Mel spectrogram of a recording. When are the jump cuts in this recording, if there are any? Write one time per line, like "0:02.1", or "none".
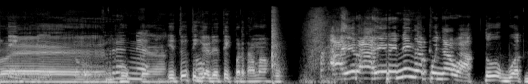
0:03.2

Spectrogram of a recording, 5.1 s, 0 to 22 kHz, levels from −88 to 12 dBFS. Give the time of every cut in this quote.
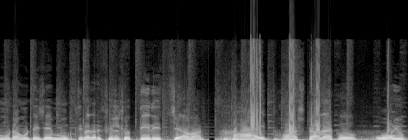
0:02.7

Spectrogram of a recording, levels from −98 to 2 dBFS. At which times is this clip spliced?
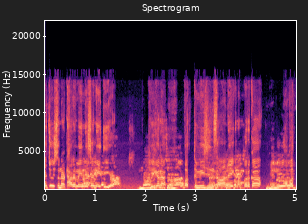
none

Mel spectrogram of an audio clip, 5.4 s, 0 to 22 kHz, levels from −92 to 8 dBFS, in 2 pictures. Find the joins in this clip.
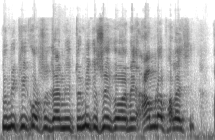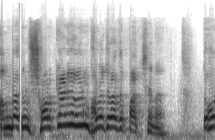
0:02.9

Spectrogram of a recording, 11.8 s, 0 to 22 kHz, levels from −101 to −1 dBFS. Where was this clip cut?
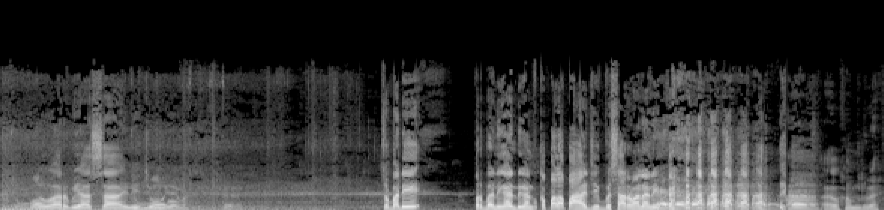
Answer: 0:10.6

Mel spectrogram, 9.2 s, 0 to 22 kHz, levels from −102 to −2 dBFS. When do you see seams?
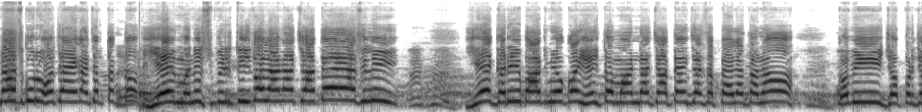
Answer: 0:01.4

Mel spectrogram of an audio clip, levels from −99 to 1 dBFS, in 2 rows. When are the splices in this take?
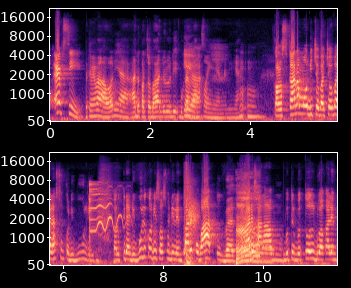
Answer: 0:00.8
0:10.3

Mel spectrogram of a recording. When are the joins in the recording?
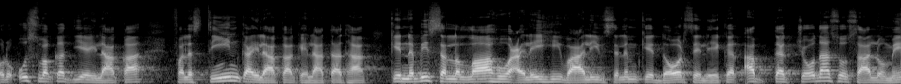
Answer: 0:03.8

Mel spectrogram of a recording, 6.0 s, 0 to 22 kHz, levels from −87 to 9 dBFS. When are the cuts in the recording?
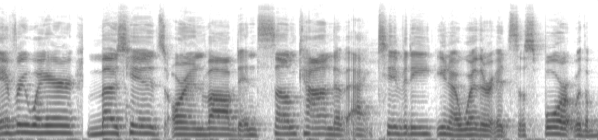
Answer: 0:01.2
0:04.3

